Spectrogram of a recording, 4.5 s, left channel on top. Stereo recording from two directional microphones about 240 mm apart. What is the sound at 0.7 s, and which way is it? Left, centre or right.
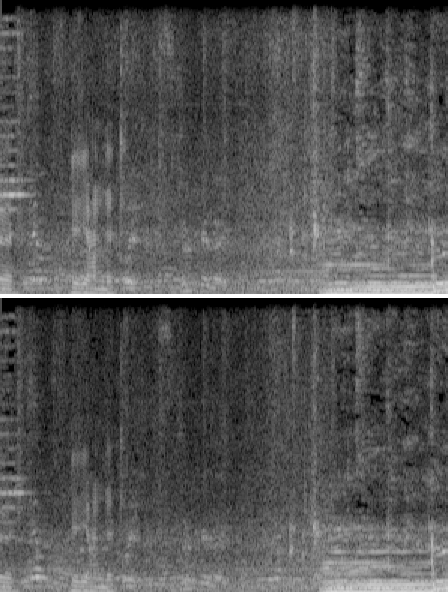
Speech, centre.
